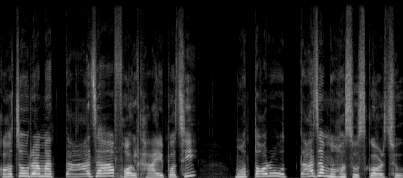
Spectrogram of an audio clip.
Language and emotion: Nepali, happy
